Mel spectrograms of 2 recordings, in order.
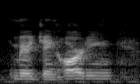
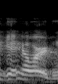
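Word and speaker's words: Marcia Gay Harden: But but you've had like Mary Jane Harding. Is that it right? Marsha J. Oh, Marsha J. Harding. Marsha Gay Harden. I said her name wrong.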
